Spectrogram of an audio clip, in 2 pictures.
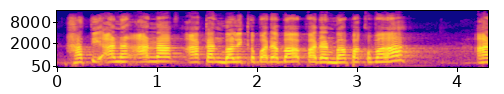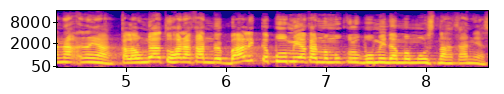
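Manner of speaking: high, loud preacher's cry; preaching at full force. Acted. Quoting Joel, preaching. (khotbah berapi-api dengan suara keras dan tinggi)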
